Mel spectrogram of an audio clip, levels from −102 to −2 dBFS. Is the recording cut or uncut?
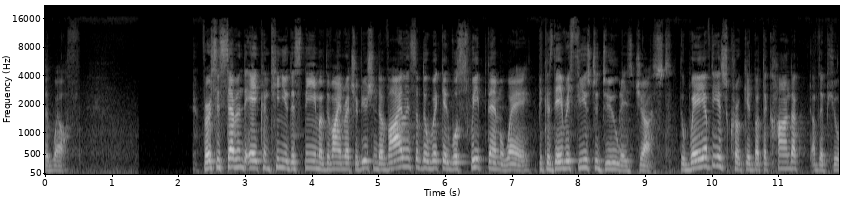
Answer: cut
